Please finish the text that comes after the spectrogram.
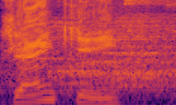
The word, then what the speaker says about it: Jenke: Looks like we got confirmation it is Jankee on the last name, not Yoni, but thank you Ottawa parents for helping us out.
